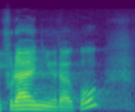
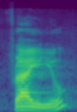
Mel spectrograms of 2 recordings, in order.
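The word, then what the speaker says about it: Braille: 제가 항상 소개를 하는데 루이 브라이뉴라고 브라이유 브라늄 발음이 좀 쉽진 않아요 프랑스 사람입니다 그래서 이분이 점자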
